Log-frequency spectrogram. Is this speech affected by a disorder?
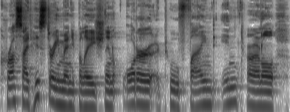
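No.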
